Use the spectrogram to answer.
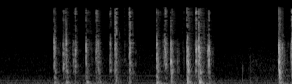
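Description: Fast typing on a computer keyboard, with sharp clicking keystrokes coming in three quick bursts separated by brief pauses.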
